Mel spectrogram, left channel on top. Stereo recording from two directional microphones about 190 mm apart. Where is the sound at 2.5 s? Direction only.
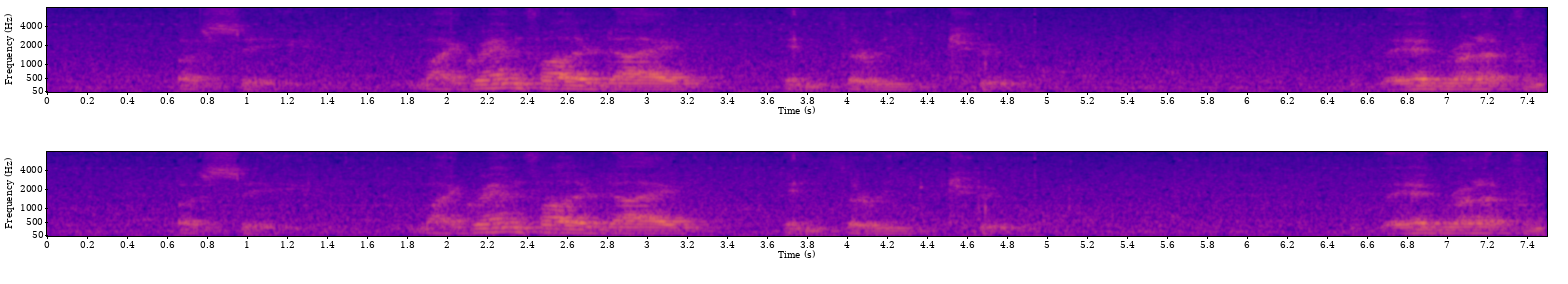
15° right (ahead or behind).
